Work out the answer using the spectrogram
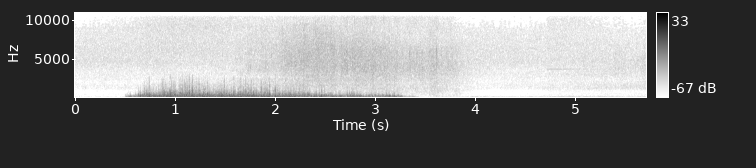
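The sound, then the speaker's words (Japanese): In ASMR, a soft breath is blown into the listener's ear. It comes as a single steady, breathy whoosh about three seconds long, followed by near silence. “じゃあお耳ふうするよ。”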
